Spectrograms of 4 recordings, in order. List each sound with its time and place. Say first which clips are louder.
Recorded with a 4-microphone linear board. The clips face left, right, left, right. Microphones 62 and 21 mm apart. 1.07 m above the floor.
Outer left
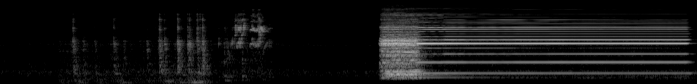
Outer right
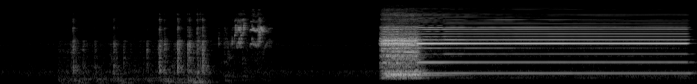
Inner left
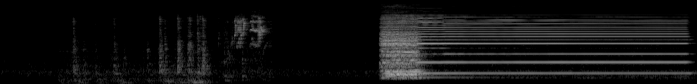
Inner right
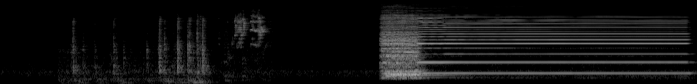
0.6 s typing on a keyboard: outer right 3 dB, inner right 4 dB; 45° right (ahead or behind), 0.6 m
2.2 s a bird: even, inner left 6 dB; 25° left (ahead or behind), 0.7 m
3.8 s a violin: outer left 1 dB, inner left 1 dB; 15° left (ahead or behind), 0.9 m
